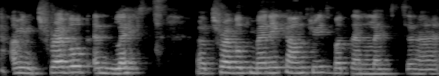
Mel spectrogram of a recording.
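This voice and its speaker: Medium in pitch, a woman speaks with a Czech accent. Her intonation stays monotone and flat. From Czech Republic. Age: 30s. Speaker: business coach. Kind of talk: online training webinar. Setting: recorded online meeting. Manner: halting, many fillers.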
